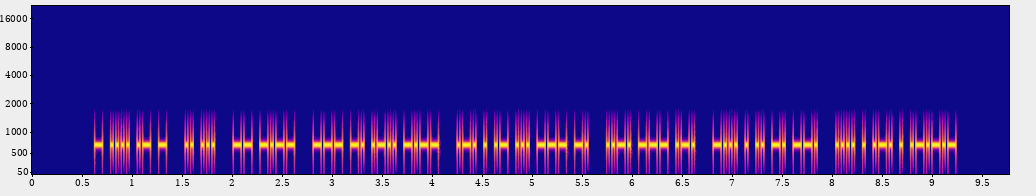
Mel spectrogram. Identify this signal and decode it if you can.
Morse code, heard as a keyed tone, about 44 wpm, 700 Hz. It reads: THAT IS MY ONLY REASON FOR BEING HERE.
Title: Sentences from Top 700 Words 45wpm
